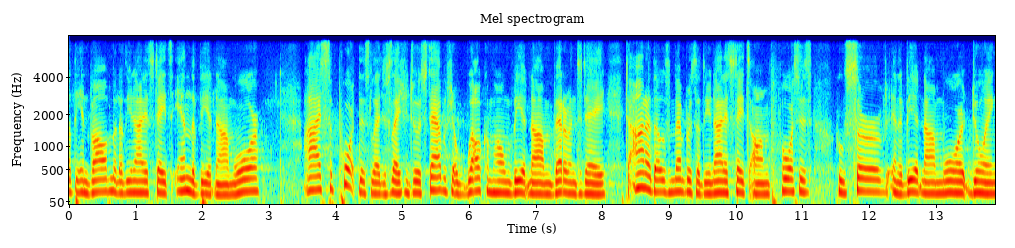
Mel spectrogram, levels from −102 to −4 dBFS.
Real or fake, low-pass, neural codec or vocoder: fake; 7.2 kHz; codec, 16 kHz, 8 kbps, FunCodec, trained on Chinese and English, 25 frames a second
